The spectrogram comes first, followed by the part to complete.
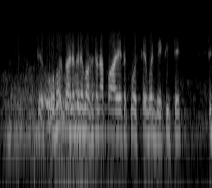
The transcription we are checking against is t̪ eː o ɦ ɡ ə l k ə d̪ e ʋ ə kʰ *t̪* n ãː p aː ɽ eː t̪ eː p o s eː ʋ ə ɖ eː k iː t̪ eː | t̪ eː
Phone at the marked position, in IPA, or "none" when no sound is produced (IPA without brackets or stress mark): t̪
